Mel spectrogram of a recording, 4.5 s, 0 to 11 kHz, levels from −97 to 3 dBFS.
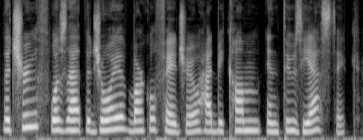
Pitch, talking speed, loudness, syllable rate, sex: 230 Hz, 145 wpm, -16 LUFS, 4.3 syllables/s, female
